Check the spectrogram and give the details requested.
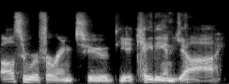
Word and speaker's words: Ea: referring to the acadian yah ea is how you you spell his name ya is how you pronounce it which leads me down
